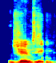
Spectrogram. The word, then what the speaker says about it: Jeanty: How you pronounce Jeanty? How you say it? Jeanty, yeah.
